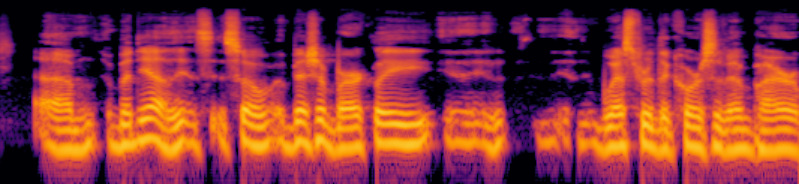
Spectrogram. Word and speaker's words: Berkeley: he said but yeah Barkley is his pronunciation we Americanized it well yeah yeah you're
